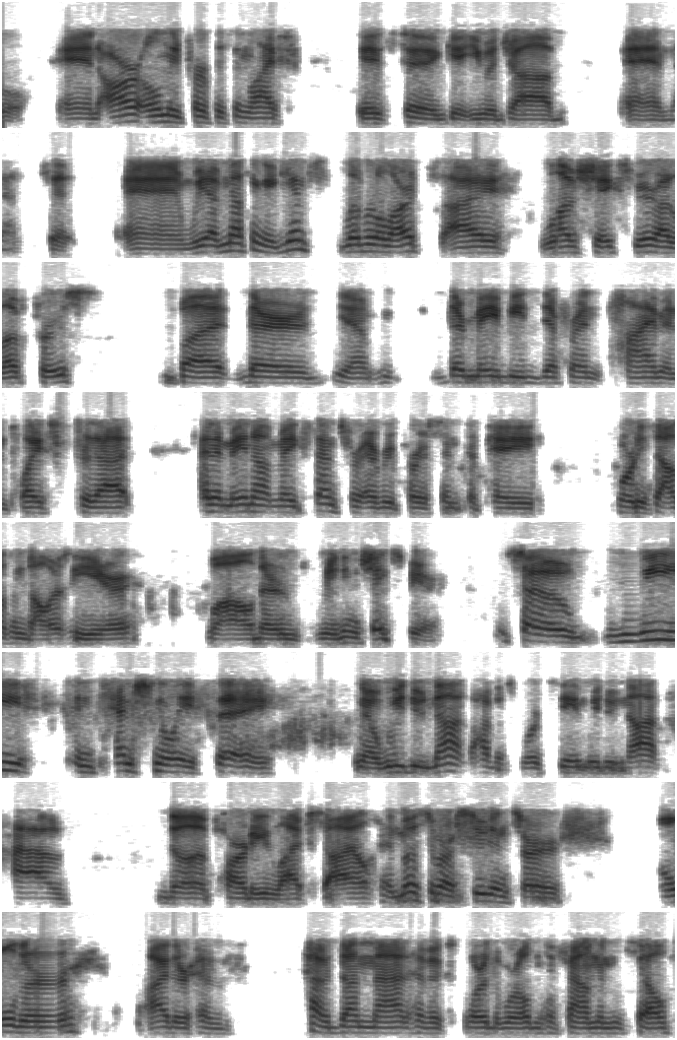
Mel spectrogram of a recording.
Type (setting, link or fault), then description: link, phone line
